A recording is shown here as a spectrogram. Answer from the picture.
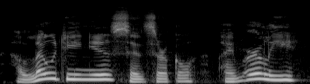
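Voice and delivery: breeze in delighted; cheery Circle. A narrator's reading. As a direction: Circle arriving early, high bright greeting. Circle arrives cheerfully early.

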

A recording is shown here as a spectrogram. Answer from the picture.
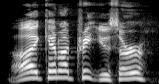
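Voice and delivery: high, loud refusal; shouted. A narrator's reading. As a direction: call it out forcefully to turn someone away. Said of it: "Doctor DeSoto shouted".

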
